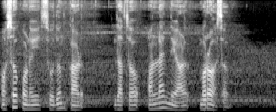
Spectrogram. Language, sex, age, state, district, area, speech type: Goan Konkani, male, 18-30, Goa, Salcete, urban, read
